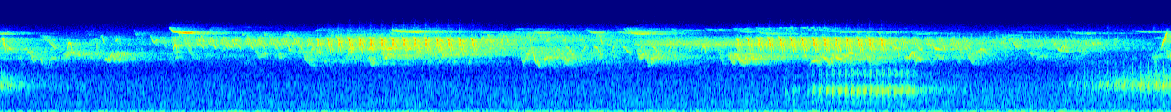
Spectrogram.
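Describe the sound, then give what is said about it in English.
Layered birdsong rings all around through a sequoia forest, bright trills and chirps overlapping from several directions, with a soft reverberant wash of echoes and no voices. “Listen to the echoes of birdsong all around us.”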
